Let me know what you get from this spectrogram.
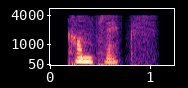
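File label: "complex", English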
